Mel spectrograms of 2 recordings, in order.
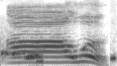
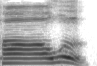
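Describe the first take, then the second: First: The word starts with a vowel, h silent. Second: The word starts with an audible h sound. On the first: The speaker calls it right. "Kita cakap seolah-olah bunyi dia O U R" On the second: The speaker calls it wrong. "kita bukan cakap hour"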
